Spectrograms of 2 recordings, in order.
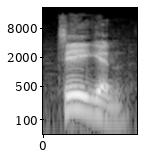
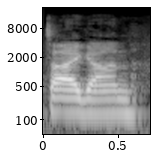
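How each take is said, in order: First: The first syllable does not rhyme with 'tie'. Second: The first syllable rhymes with 'tie'. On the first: The speaker calls it right. "I am [name]" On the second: The speaker calls it wrong. "not Tygon"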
